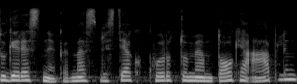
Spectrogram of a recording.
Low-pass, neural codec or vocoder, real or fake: 14.4 kHz; none; real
